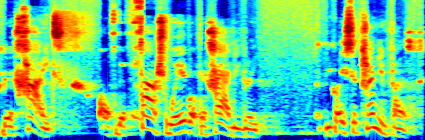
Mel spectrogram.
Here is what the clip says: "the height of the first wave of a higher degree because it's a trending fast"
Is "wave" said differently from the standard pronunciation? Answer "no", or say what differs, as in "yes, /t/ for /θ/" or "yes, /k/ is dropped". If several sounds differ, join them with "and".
no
